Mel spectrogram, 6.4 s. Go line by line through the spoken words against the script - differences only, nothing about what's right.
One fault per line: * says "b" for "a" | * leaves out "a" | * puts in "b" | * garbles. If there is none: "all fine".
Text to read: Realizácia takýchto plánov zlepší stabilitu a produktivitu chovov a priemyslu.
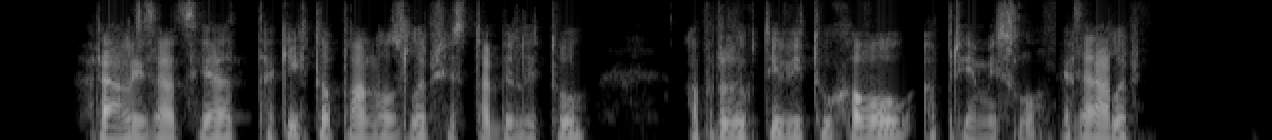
* garbles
